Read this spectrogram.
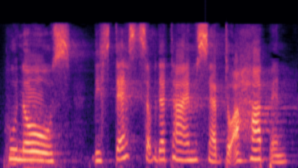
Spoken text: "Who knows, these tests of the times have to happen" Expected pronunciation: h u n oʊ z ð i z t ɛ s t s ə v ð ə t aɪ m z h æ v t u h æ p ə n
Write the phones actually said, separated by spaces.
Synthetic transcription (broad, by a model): h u n oʊ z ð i s t ɛ s t s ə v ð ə t aɪ m s h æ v t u h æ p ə n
